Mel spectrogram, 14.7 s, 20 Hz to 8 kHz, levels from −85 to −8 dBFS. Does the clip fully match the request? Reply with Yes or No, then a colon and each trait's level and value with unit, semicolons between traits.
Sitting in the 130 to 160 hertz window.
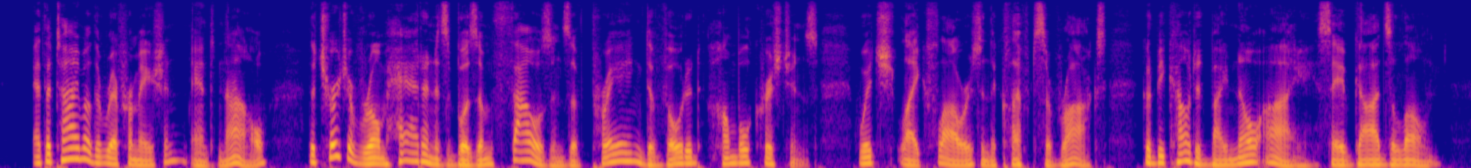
No: very low, 95 Hz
